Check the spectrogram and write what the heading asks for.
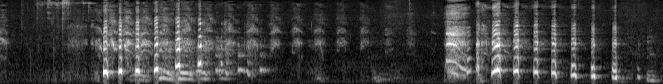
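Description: Human laughter in two bouts of rapid, breathy pulses, the first about a second in and the second starting around the middle: laughing at a puppy's reaction to a squeezed lemon.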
